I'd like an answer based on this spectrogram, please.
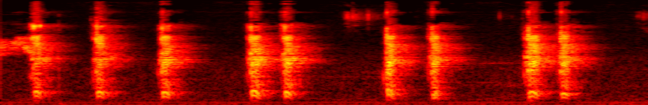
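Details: Pallas's squirrel, the red-bellied squirrel, giving a lure call series: roughly ten coarse, sneeze-like barks, some doubled, with irregular gaps. Faint high tonal peeps and a low electrical hum in the background.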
